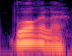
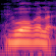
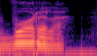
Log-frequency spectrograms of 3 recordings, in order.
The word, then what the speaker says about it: Vuorela: Men nu vil jeg lige, før jeg siger det forkert en gang til, hvordan udtaler man dit efternavn? – Vuorela. – Vuorela. Lidt mere. – Vuorela. Eller på finsk siger de Vuorela.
